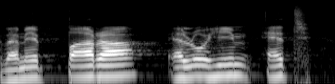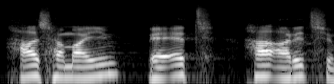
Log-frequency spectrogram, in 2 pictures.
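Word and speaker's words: בָּרָא: 요 중간에 여러분 요 점이 하나 들어가 있잖아요. 점이 들어가면 발음이 강해집니다. 그래서 빠라 이렇게 돼요. 여러분 나중에 딱 이 점이 빠지면 뭐라고 읽어야 되냐면 바라 이렇게 읽어야 돼요. 점이 들어가면 빠라 이렇게 되는 거예요.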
